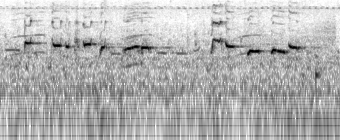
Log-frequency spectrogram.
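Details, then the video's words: Hooded butcherbird from Papua, a mimic used as a tutor singer for other songbirds, delivering a 'tembakan' burst of clear whistled notes that step down from high to mid pitch, the short phrase repeated twice over steady background hiss. "Masteran Tembakan JAGAL PAPUA gacor"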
